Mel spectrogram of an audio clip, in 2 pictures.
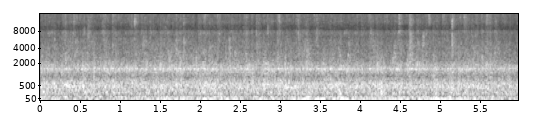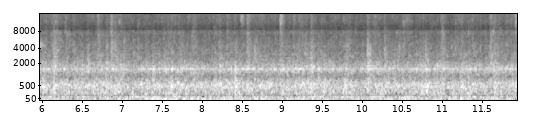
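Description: Steady rain falling, a dense, unbroken hiss that stays even in level throughout, with no distinct drops standing out and no voices.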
